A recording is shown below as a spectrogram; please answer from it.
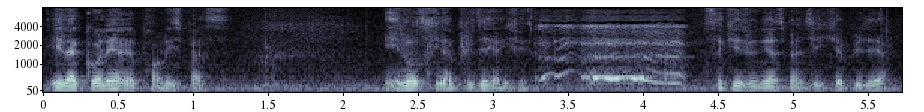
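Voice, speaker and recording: A man giving a lively talk to an audience. He speaks colloquially, addresses the listeners directly and uses everyday examples. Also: sits low, fast talker, vocal fry, noisy background.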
